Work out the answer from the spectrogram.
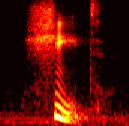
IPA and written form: ʃit (SHEET)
